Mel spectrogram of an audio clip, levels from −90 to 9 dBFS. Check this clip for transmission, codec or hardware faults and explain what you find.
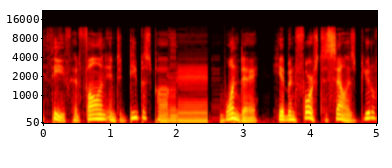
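One fault is present: robotic sound from repeated short buffers. It runs from 1.75 to 2.72 s. Across that whole stretch, the speech turns into a rigid, metallic buzz at about 93.8 Hz. The words are still roughly traceable underneath. The likely cause is audio arriving too slowly. The playback side fills each gap by looping a slice of about 10.7 ms. That loop length sets the fixed buzz pitch.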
